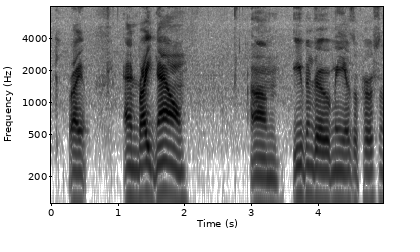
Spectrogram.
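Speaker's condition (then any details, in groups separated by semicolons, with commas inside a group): Cerebral palsy; spastic quadriplegic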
